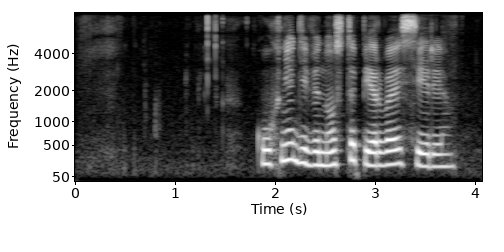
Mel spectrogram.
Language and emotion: Russian, positive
